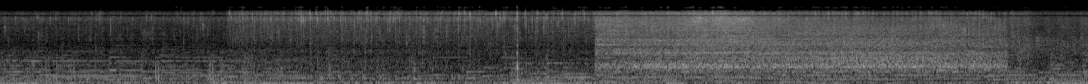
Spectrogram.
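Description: Pot of new potatoes bubbling at a rolling boil. About six seconds in, a louder steady sizzle as liquid is poured into a hot pan of browned capers and herbs for a herb sauce.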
